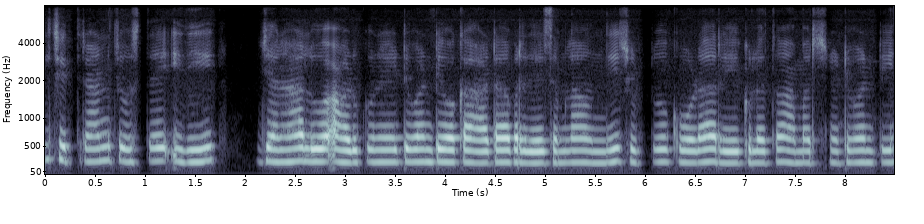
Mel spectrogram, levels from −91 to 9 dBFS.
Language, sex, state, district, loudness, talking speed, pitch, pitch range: Telugu, female, Andhra Pradesh, Chittoor, -16 LUFS, 105 wpm, 220 Hz, 210-225 Hz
